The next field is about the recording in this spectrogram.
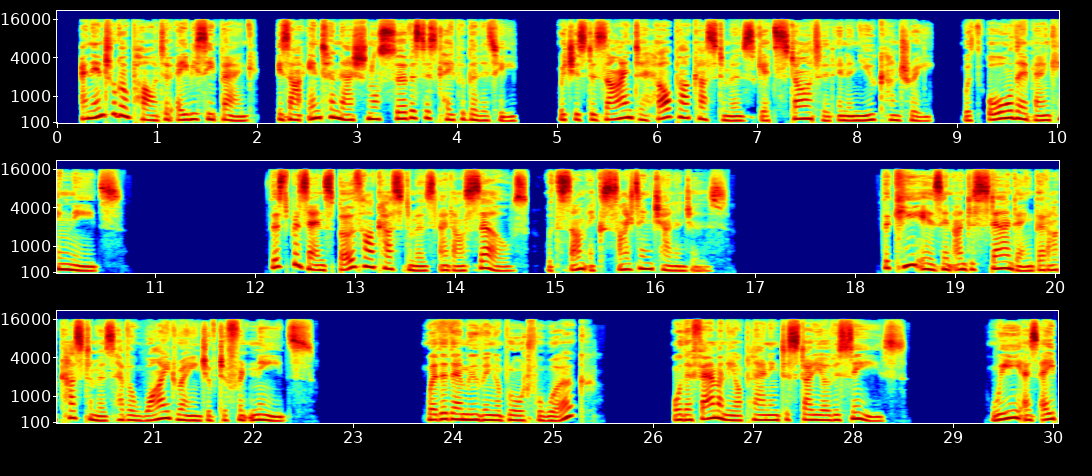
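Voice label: South African English Corporate; GoLocalise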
